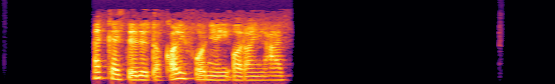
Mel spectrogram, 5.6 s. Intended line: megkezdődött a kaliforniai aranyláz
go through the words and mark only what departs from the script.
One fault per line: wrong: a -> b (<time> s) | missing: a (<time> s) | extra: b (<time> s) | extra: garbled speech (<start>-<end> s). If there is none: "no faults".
no faults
